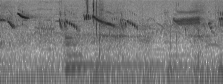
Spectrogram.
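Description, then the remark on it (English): A recorded tape loop of birds: quick, bright downward-sweeping tweets, several overlapping calls repeating across the moment, set against a steady low hum. “Thing is, if you listen really closely to the birds, bird chirping, I'm pretty convinced it's also the exact same tape loop of birds”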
